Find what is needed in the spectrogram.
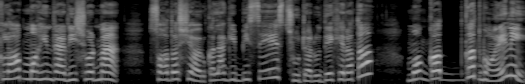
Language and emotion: Nepali, surprised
